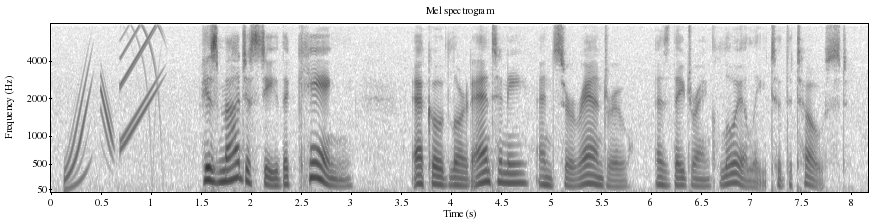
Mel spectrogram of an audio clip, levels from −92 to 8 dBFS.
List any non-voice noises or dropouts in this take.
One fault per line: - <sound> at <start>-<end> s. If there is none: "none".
- chirp at 0.1-1.2 s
